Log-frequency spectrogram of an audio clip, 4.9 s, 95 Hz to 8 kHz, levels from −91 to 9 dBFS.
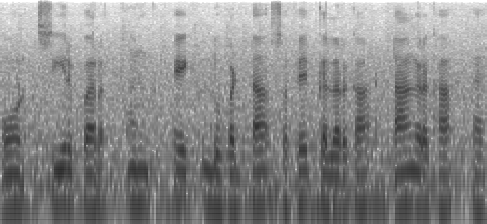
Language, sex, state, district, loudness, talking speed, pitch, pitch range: Hindi, male, Bihar, Samastipur, -18 LUFS, 145 wpm, 130 Hz, 125-135 Hz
